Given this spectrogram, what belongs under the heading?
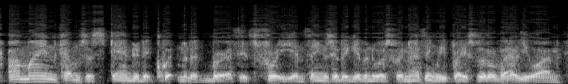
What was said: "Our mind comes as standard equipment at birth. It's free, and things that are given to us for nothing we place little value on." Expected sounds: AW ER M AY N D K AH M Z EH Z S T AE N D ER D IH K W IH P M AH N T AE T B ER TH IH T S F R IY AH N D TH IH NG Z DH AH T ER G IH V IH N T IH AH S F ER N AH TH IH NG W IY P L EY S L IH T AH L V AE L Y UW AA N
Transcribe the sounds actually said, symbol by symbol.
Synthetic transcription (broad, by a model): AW ER M AY N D K AH M Z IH S T AE N D ER D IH K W IH P M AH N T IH T B ER TH IH T S F R IY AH N TH IH NG Z DH AH T ER G IH V IH N T IH AH S F ER N AH TH IH NG W IY P L EY S L IH T L V AE L Y UW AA N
